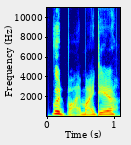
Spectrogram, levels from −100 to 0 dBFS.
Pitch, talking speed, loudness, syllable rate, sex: 175 Hz, 220 wpm, -22 LUFS, 4.2 syllables/s, female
